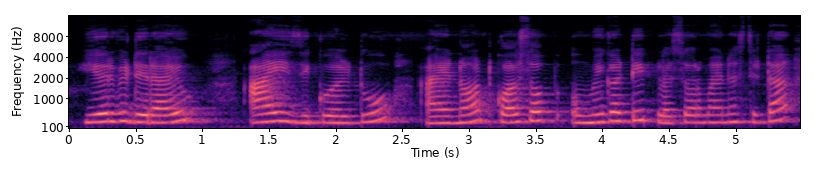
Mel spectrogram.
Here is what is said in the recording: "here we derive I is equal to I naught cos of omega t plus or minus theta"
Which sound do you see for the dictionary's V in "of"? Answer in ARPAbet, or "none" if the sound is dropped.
P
